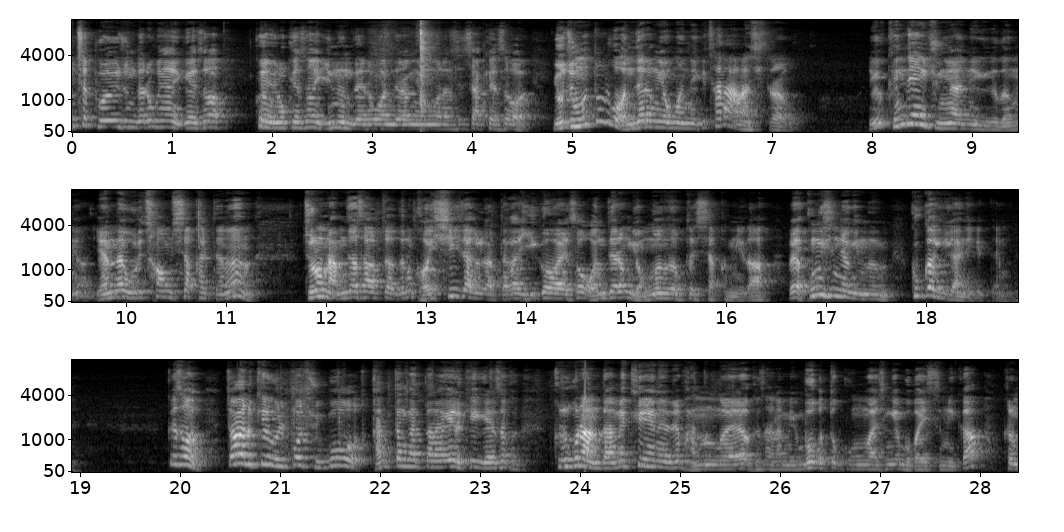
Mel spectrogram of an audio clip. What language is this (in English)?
Korean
